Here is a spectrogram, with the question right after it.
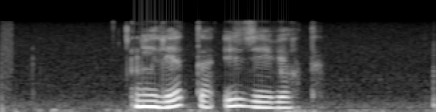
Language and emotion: Russian, neutral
